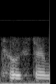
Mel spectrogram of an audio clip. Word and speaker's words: Towcester: And then I'm working on this huge project called Toaster Lodge, which is spelled T-O-W-C-E-S-T-E-R. It's Tau Sister,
